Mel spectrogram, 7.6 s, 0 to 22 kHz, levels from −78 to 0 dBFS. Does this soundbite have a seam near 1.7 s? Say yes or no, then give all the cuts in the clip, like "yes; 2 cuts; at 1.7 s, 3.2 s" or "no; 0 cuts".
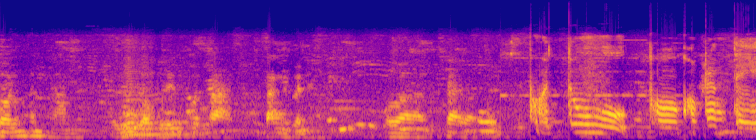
no; 1 cut; at 5.0 s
